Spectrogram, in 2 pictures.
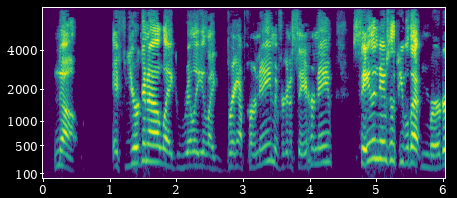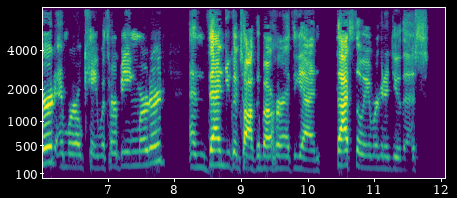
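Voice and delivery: ordinary talk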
